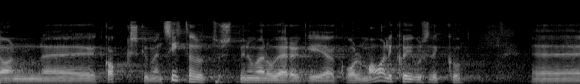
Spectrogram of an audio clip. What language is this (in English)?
Estonian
